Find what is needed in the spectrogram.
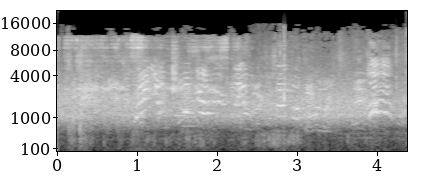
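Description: Distant shouted voices calling out across an open field, short and broken, over a steady background hiss.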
